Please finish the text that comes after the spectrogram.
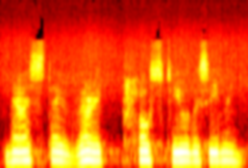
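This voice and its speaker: An actor playing an anxious, lovesick young suitor, earnest and pleading, in a 1930s radio drama. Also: male voice, fairly high pitch, flat delivery, brisk, a little mellow, lightly acted. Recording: muffled vintage 1930s radio recording.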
